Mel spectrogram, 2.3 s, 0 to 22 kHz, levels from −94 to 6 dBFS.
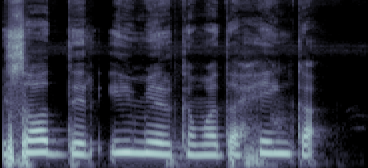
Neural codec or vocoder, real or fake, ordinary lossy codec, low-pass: none; real; none; none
